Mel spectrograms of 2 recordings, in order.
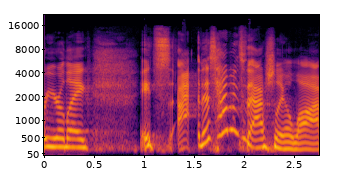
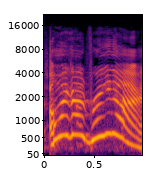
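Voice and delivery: excited fan; much faster than usual. Retold or imitated. Excited fan voiced in story.

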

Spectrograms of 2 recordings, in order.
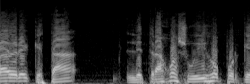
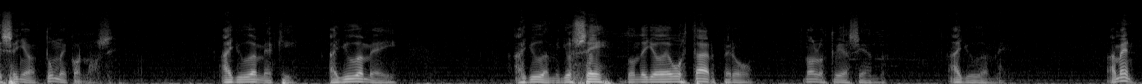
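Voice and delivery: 1 prayer; 2 semitones lower, 5 dB quieter than usual. Acted. Modeled honest prayer.

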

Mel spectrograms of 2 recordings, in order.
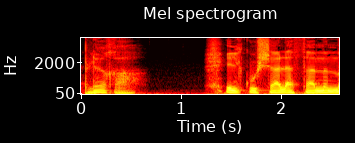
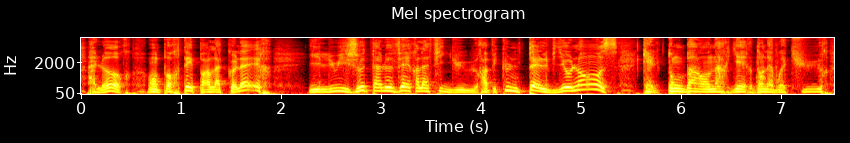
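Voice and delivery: higher, louder, heated narration; récit emporté; 5 semitones higher, 4 dB louder than usual. A narrator's reading. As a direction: tell it with mounting violence. Narrating a violent fit of anger. (narration véhémente, voix montée)

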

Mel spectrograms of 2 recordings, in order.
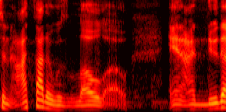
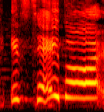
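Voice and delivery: much higher and louder, sing-song hello; cute Tamar greeting; 9 dB louder, slower than usual. Retold or imitated. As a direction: chirp your name for the camera. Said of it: "so cute when she was like".

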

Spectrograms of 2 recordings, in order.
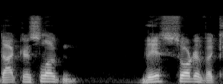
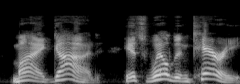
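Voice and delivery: a horrified shout, louder and higher; 6 semitones higher, 3 dB louder than usual. A narrator's reading. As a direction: cry it out in sudden horror at the corpse. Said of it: "he shouted".

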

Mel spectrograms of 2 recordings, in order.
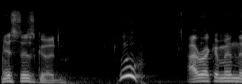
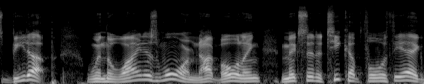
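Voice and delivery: recipe reading; 3 semitones higher, 8 dB louder than usual. Acted. Reads old recipe aloud.

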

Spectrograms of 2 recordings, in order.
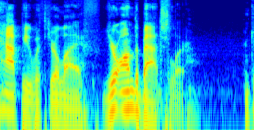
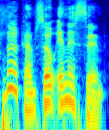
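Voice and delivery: mock-innocent higher voice; sweet innocent act; 7 semitones higher than usual. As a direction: lightly put on sweetness, pitched up. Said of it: "she acts really sweet and innocent".

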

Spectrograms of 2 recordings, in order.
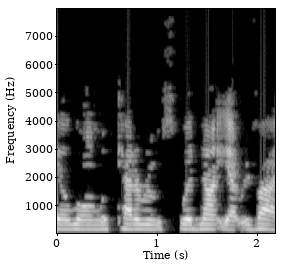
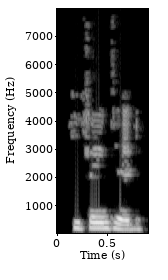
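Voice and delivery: plain reading voice

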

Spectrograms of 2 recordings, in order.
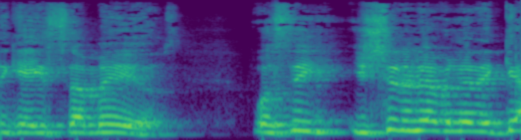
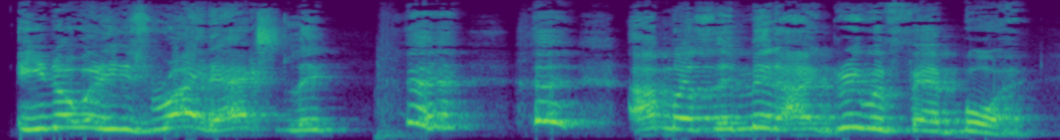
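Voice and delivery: laughing; 6 semitones higher than usual. Real, not acted. Laughing agreement with rival.

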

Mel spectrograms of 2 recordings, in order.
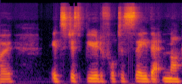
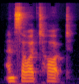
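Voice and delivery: ordinary talk, nothing marked

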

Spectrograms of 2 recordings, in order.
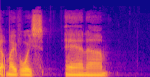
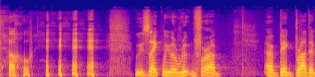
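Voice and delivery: laughing; 5 semitones higher, 4 dB louder than usual. Real, not acted. Laughing while recalling rooting.

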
